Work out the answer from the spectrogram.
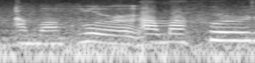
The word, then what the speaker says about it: Amahoro: So we just got to the how do you pronounce the name of the stadium though? Shimoyo. Amahoro Stadium.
